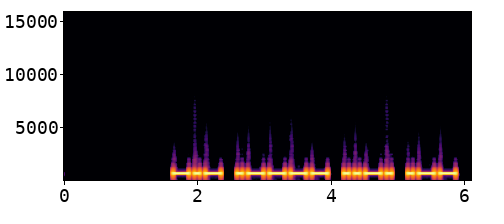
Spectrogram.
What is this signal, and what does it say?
Morse code, heard as a keyed tone, about 15 wpm, 700 Hz. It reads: K1FW
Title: USA Call Signs - 4 Characters - Repeated 3x - 15wpm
